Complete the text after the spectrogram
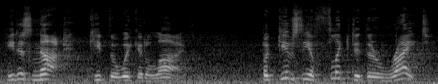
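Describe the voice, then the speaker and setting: A man's voice: high-pitched, animated, measured pace. A man playing an earnest male counselor who rebukes and lectures in a declamatory dramatized scripture reading. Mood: earnest, reverent. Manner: declamatory, preaching. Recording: reverberant hall, faint background noise.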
